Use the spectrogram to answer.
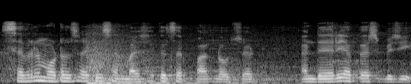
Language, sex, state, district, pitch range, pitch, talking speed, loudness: English, male, Arunachal Pradesh, Lower Dibang Valley, 125-145 Hz, 140 Hz, 175 wpm, -15 LUFS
